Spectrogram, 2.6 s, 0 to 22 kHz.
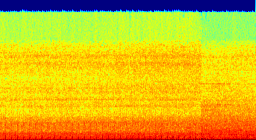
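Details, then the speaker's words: Rebuilt junkyard 4.3 V6 with Comp cam in turbo AWD S10, first run: smooth even low hum at raised idle for ring break-in, no misfire, after timing set to the correct one of two crankshaft marks and the last spark plug fitted. "all right she's running like a top once we got the right crankshaft Mark died in"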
